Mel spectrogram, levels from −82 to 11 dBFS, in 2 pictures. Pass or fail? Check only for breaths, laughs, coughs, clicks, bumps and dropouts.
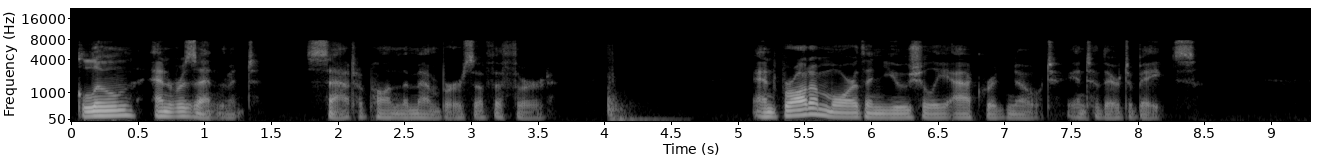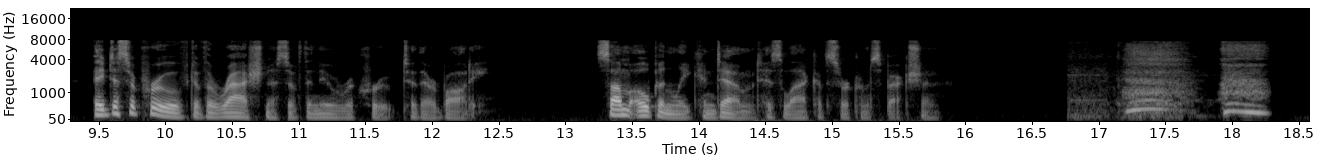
fail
